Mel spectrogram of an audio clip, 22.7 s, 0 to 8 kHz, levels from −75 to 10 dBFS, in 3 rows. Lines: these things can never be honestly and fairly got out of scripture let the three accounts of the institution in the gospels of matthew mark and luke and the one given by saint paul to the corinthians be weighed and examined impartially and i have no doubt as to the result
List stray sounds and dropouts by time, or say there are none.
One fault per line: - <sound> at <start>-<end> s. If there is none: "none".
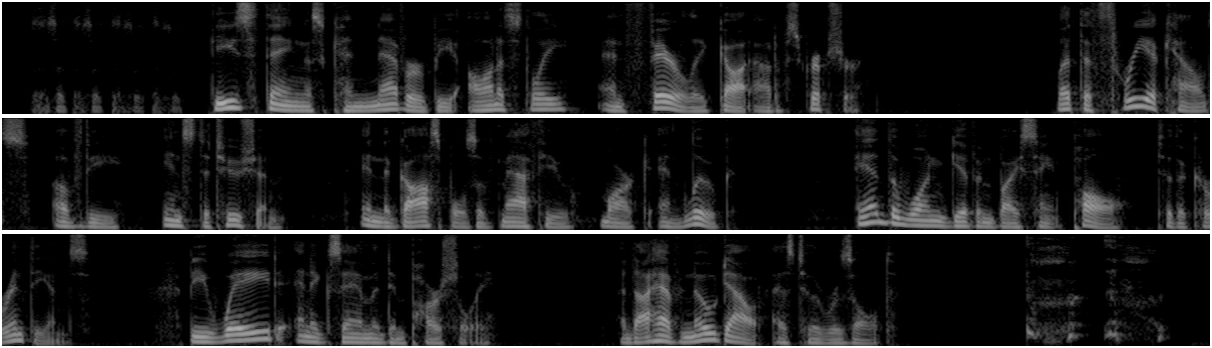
- laugh at 0.2-1.2 s
- cough at 21.5-22.4 s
